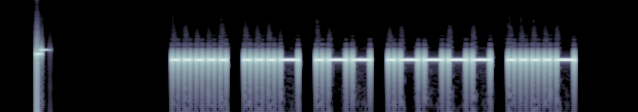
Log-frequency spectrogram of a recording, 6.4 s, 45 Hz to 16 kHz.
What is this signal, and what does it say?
Morse code, heard as a keyed tone, about 20 wpm, 700 Hz. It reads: 5VW14
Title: Five Challenging Letter-Number Combinations 20wpm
